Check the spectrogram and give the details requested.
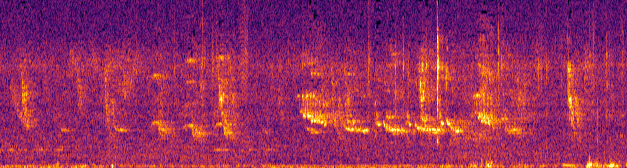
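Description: Small birds chirping repeatedly in short, falling notes, busiest in the middle, over a low background rumble. A brief louder low sound comes near the end.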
